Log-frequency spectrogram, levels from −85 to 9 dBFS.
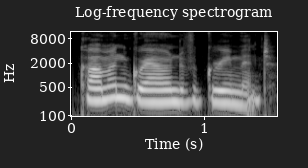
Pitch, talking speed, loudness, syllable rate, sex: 230 Hz, 155 wpm, -14 LUFS, 4.9 syllables/s, female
